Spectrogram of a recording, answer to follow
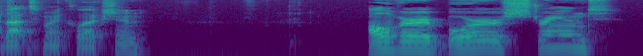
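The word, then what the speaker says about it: Bjorkstrand: Oliver Borstrand. I believe the J is silent.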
